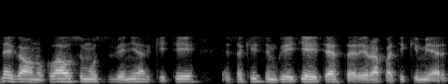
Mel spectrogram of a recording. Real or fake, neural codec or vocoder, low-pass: fake; codec, 16 kHz in and 24 kHz out, 1 kbps, XY-Tokenizer; 3.6 kHz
